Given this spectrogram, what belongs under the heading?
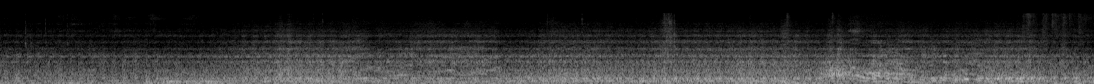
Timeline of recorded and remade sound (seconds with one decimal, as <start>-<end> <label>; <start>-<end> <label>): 0.0-3.4 recorded; 3.4-5.0 remade; 5.0-8.5 recorded; 8.5-9.9 remade; 9.9-10.9 recorded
